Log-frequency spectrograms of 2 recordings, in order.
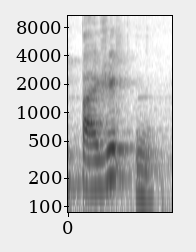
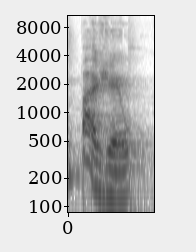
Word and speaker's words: pajeú: Aqui a gente tem baú, grajaú e pajeú. O sozinho na sílaba tem que ter acento. E esse acento representa que essa sílaba é a mais forte. Sem acento ficaria como, professor? Bau, grajal e pagel.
